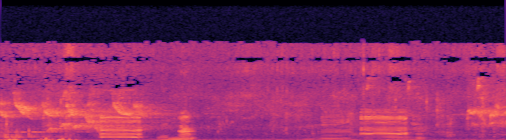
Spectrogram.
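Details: Cattle herded across a broad grassland, several short wavering moos from different animals scattered through the clip, with low rumbling and thumping noise of the moving herd underneath.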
